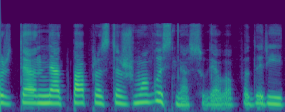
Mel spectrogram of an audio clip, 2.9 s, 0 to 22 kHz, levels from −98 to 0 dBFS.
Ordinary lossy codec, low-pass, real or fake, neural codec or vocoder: MP3, 96 kbps; 9.9 kHz; real; none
